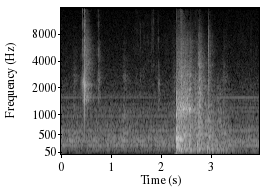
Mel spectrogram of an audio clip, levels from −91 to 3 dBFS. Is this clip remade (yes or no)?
no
